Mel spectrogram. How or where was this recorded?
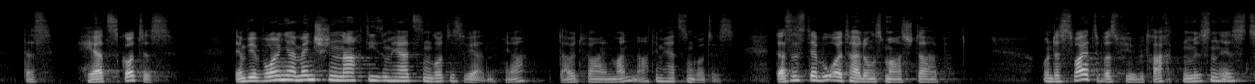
large echoing room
